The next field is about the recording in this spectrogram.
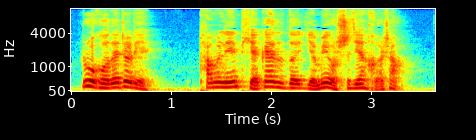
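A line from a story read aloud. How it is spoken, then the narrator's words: Joyful shout. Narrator (Chinese): 有人喜叫道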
